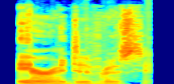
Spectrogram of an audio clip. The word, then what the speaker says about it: Eredivisie: Just to help Luis out, here's the official pronunciation, Luis. Eredivisie.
